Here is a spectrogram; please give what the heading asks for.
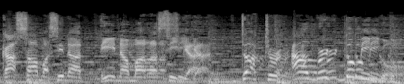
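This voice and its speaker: A Filipino man voices a station promo. His scripted delivery swings widely in pitch. Music runs clearly behind the announcement. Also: big pitch swings, moderate pace. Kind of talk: scripted radio promo voice-over.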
